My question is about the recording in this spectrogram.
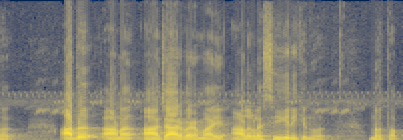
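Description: A man talking in Malayalam, with crickets chirring steadily and faintly behind him.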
